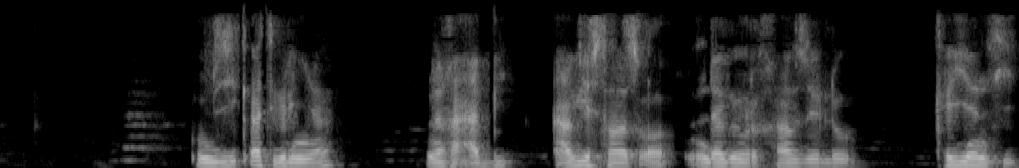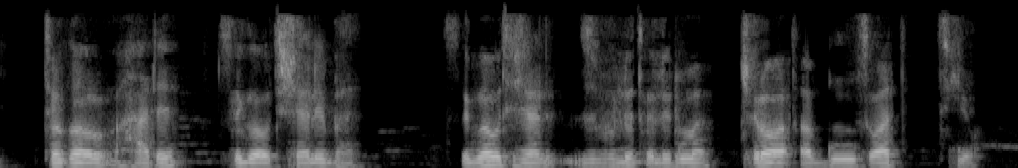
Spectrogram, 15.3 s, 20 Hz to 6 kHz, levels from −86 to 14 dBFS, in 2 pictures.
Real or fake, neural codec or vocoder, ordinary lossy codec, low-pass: fake; autoencoder, 48 kHz, 128 numbers a frame, DAC-VAE, trained on Japanese speech; AAC, 24 kbps; 5.4 kHz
